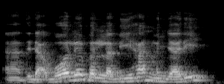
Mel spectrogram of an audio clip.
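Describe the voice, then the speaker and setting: A man's voice: medium pitch, lively intonation, normal speed, a little mellow. A man teaching Quran pronunciation with an Indonesian accent, explaining patiently and demonstrating letter sounds by repeating syllables. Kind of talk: religious lesson on pronunciation. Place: mosque hall. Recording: echoey mosque room.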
